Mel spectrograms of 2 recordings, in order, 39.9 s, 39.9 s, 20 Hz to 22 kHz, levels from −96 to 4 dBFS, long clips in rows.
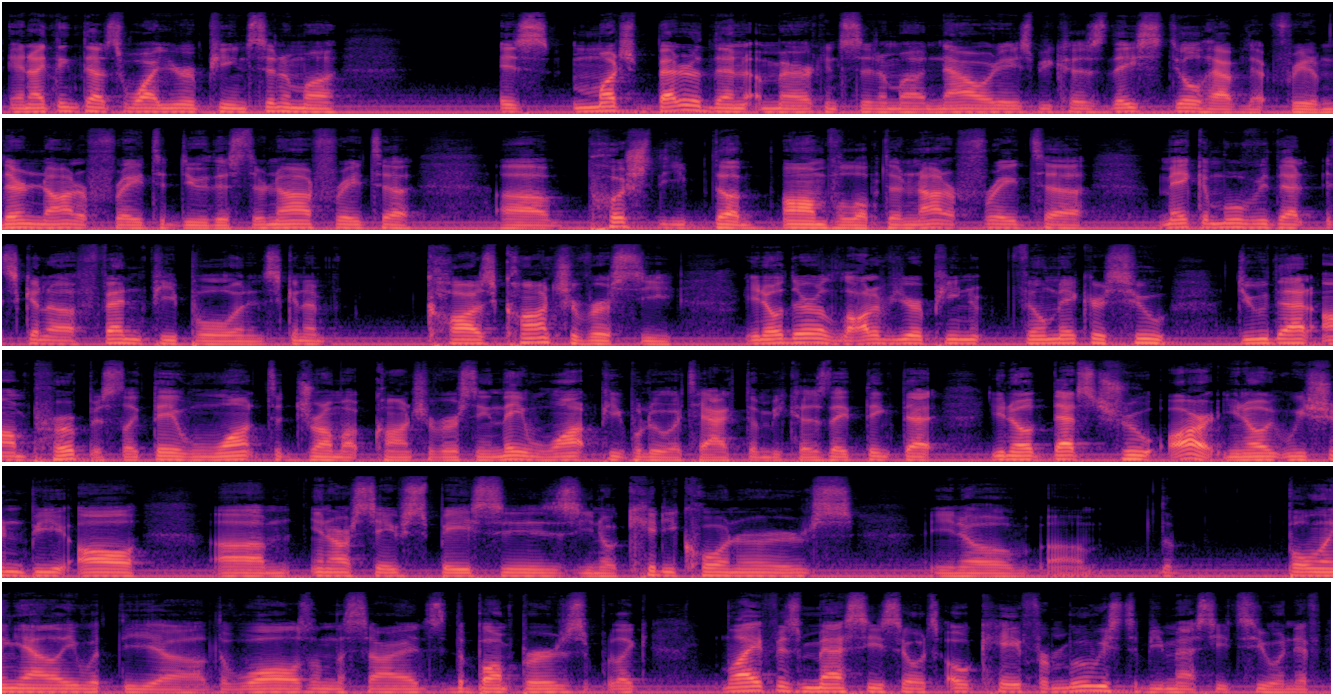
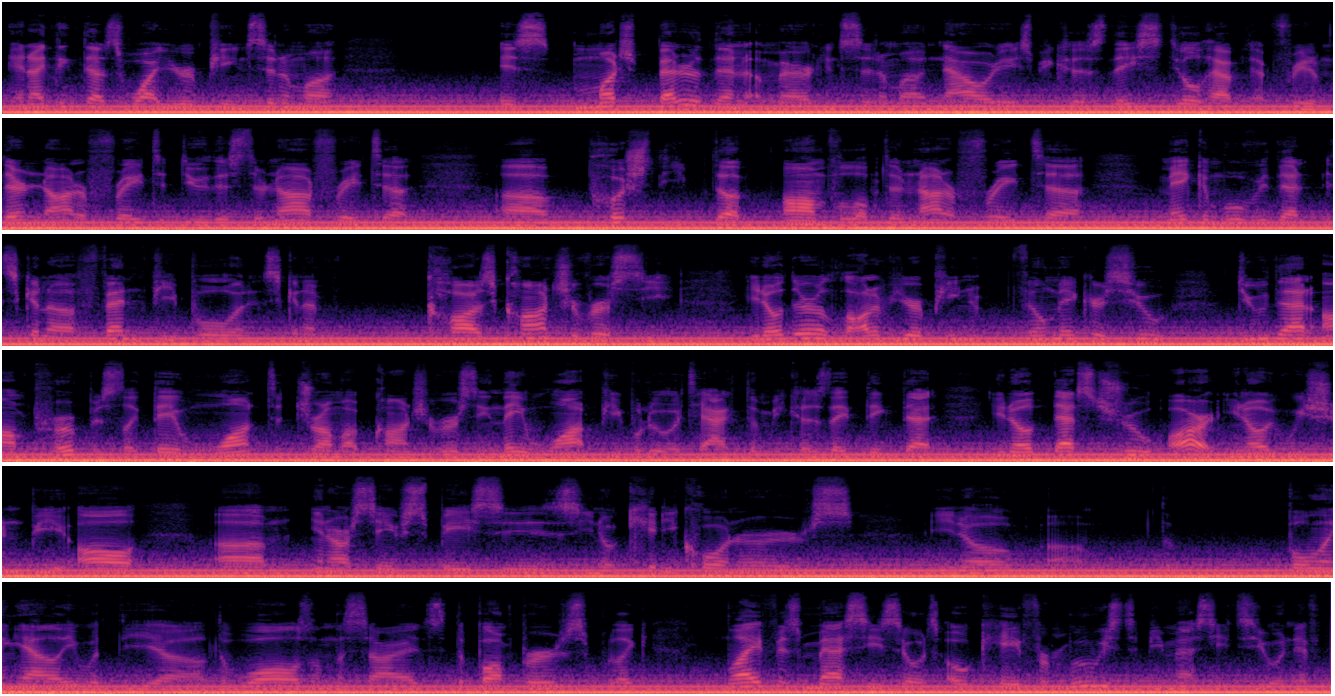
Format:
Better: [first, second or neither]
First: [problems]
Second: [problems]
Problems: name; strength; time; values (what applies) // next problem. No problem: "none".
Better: first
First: low rumble; faint; throughout; 25 dB below the speech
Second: low rumble; loud; throughout; as loud as the speech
